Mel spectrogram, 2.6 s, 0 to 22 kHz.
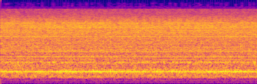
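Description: A Tekhmann TWI 260 welding inverter, powered through a lamp and variac, runs with a steady, loud whirring fan hum and a constant tone that holds evenly throughout, with no voices.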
